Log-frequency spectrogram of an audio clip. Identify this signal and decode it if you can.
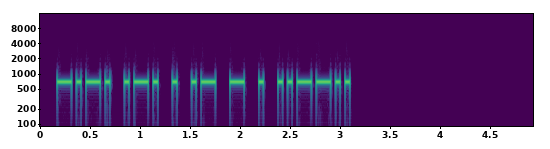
Morse code, heard as a keyed tone, about 25 wpm, 700 Hz. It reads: CREATE?
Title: Sentences from Top 1000 Words - Review Part 3 - 25wpm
